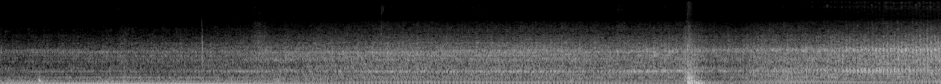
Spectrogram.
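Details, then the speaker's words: 2014 Infiniti Q50 2.2 diesel (OM651) idling after replacement of the V-belt, tensioner and pulley. Steady, even diesel clatter with no squeal, chirp or rattle from the belt drive: a normal, healthy idle. "as you can hear no strange sounds or whatever rinse okay so consider it done"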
